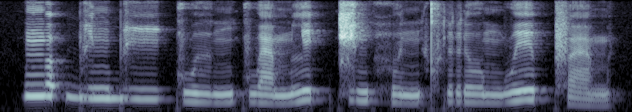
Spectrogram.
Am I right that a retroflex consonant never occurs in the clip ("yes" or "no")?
yes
